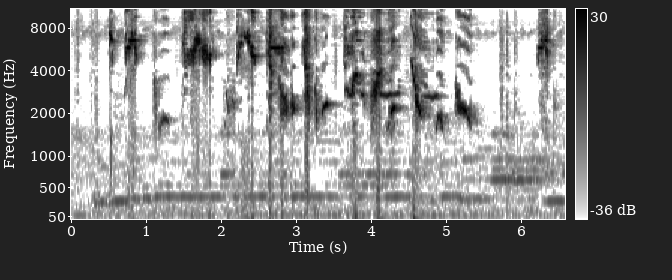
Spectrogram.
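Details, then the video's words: Greater green leafbird of the Banyuwangi type, singing an energetic ngentrok song with crest raised: rapid varied whistles, sweeping slurs and harsh chattering notes packed closely together, with a steady low hum beneath. "Cucak Ijo Banyuwangi ngentrok njambul"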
